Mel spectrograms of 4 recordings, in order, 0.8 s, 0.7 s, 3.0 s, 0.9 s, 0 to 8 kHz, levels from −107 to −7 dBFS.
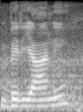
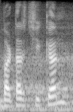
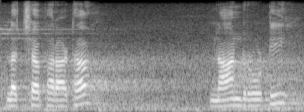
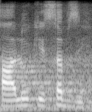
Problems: constant background noise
